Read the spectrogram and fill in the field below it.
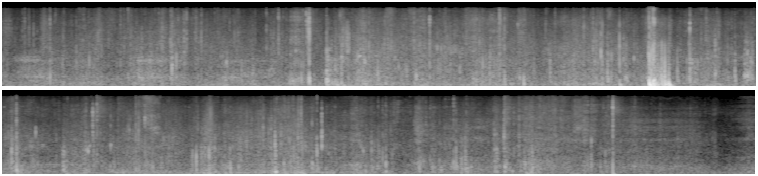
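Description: Footsteps crunch through dry leaves and twigs on the ground.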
